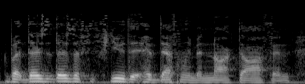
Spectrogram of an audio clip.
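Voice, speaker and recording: A man with a fairly low voice co-hosts a film podcast. He talks casually and informally, with the open enthusiasm of a devoted fan. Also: fairly quick, a little mellow. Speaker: podcast co-host. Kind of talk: casual chat about horror films.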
